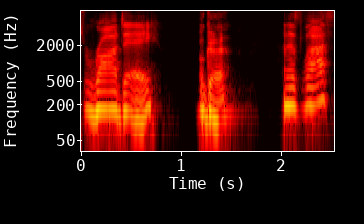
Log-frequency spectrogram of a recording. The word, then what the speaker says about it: Rade: His first name is spelled Rade, and I think it's pronounced Rade.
